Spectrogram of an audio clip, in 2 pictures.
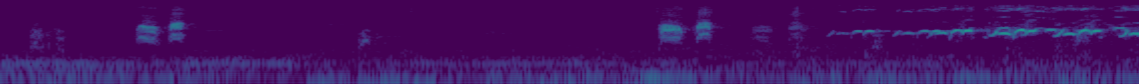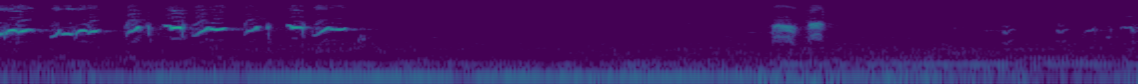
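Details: Sooty-headed bulbul singing vigorously, used as a lure recording: a run of quick chirpy notes, about eight to ten, rising slightly in pitch, between brief separate chips before and after, over faint low hum.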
